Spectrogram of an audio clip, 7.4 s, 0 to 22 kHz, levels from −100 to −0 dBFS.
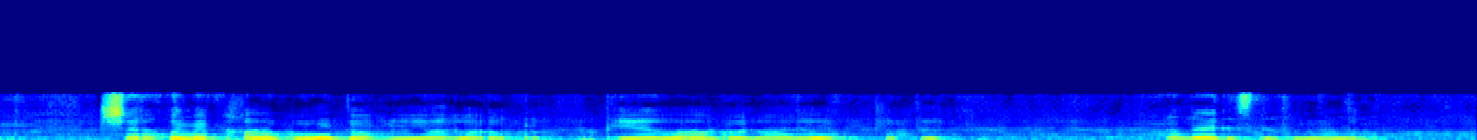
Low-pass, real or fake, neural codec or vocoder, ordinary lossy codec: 7.2 kHz; fake; codec, 16 kHz, 1 kbps, FunCodec, trained on Chinese and English, 50 frames a second; none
